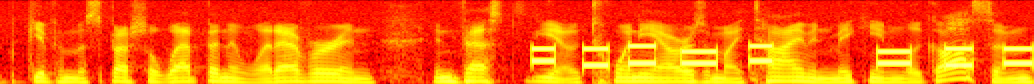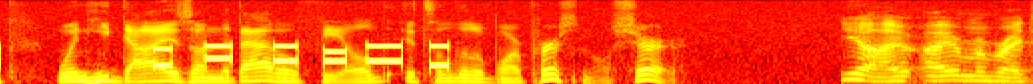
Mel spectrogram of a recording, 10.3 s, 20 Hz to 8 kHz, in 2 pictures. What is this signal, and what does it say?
DTMF, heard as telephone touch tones, dialled by hand, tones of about 130 ms, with speech in English. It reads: 82649 425 2#9793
